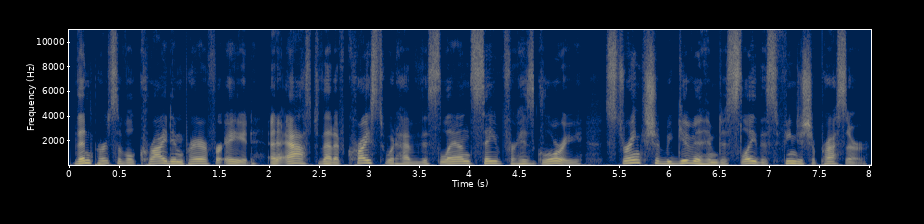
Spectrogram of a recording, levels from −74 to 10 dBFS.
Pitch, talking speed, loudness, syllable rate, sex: 150 Hz, 225 wpm, -22 LUFS, 5.1 syllables/s, male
